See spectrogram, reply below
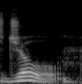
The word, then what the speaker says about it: Joel: So I had to check and make sure that I knew how to pronounce this prophet's name. And it's Joel.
